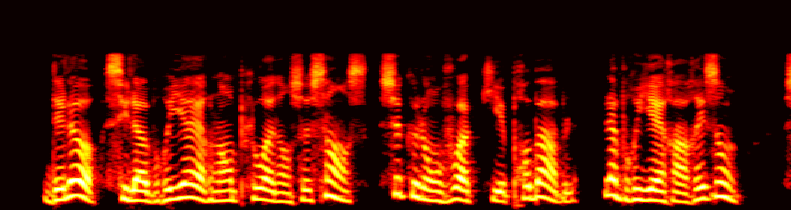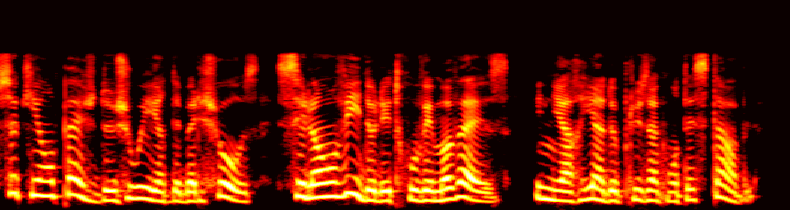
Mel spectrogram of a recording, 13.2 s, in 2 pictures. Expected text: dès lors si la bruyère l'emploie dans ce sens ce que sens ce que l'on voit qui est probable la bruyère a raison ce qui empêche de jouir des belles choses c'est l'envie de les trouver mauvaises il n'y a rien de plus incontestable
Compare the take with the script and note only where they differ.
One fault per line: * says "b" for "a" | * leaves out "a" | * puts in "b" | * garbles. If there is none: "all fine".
* leaves out "sens ce que"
